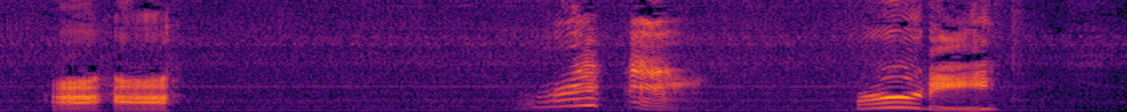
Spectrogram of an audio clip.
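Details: Female blue-and-yellow macaw, a pet perched on a shoulder, talks in three short bursts of harmonic, speech-like vocalizing, the first a paired hoarse note, the last two wavering and rising-falling, over a low mains hum.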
